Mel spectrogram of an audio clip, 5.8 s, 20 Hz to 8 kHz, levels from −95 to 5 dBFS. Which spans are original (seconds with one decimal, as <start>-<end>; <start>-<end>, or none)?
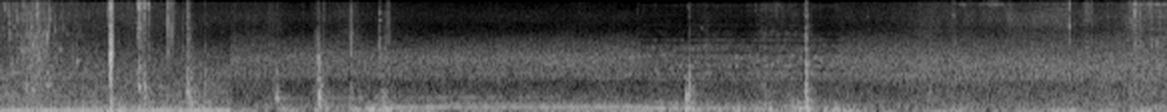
0.0-3.2; 4.2-5.8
